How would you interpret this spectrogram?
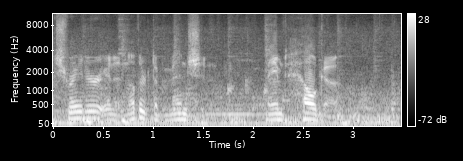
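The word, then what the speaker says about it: Helguh: to be a traitor in another dimension named Helga it's spelled h-e-l-g-u-h that comes into play later so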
